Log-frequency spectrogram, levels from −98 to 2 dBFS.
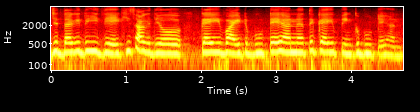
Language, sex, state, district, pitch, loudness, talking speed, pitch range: Punjabi, female, Punjab, Kapurthala, 255 Hz, -13 LUFS, 205 wpm, 240-270 Hz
